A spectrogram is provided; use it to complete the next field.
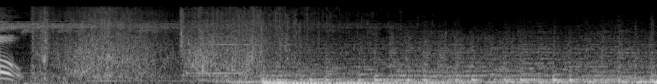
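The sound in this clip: Water washes around a long, narrow wooden boat crammed with about fifty people as it sets off quietly in darkness. A brief swish comes first, then a steady low rumble of moving water.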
